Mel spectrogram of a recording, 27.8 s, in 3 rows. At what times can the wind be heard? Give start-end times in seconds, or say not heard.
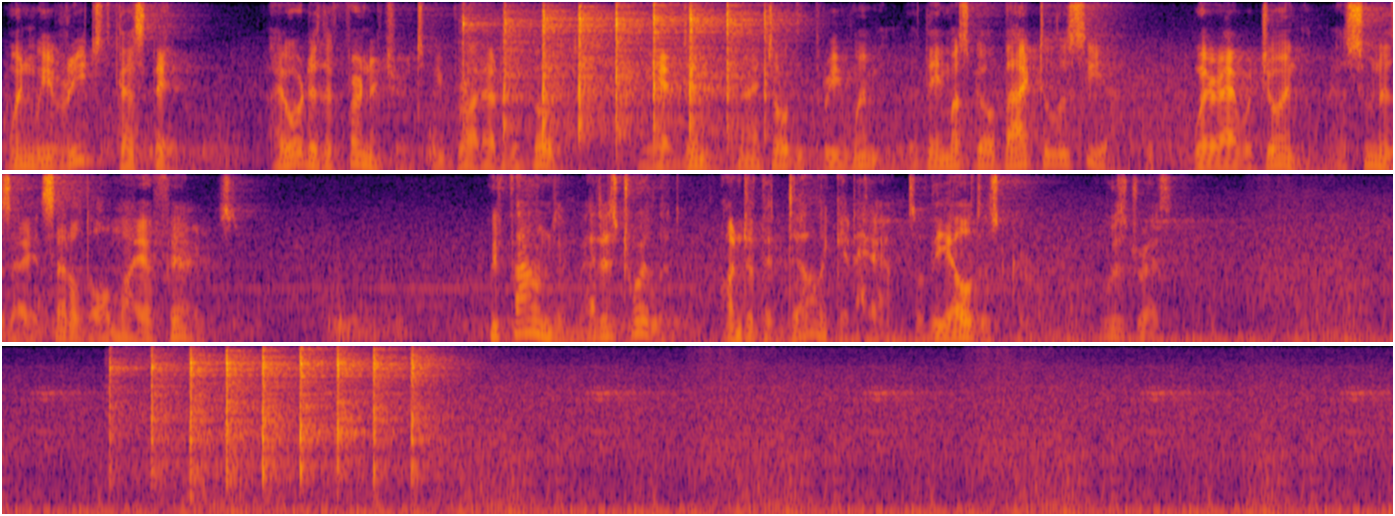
0.0-27.7.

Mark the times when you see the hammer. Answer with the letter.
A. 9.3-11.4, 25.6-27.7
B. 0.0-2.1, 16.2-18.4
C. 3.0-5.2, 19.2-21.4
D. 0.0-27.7
C.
